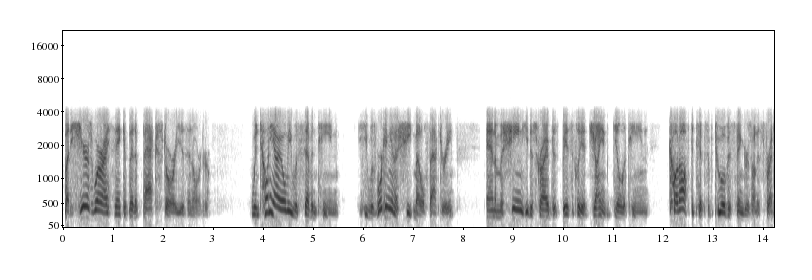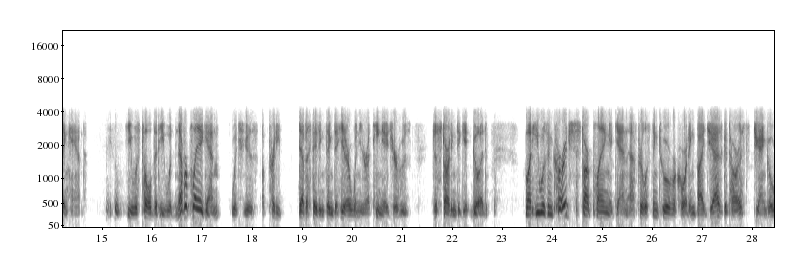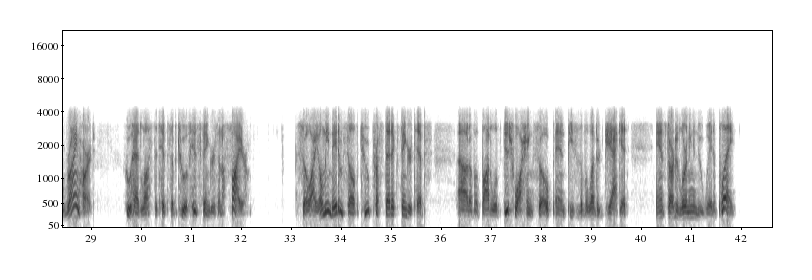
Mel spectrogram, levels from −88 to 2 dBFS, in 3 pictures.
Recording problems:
phone-call audio

